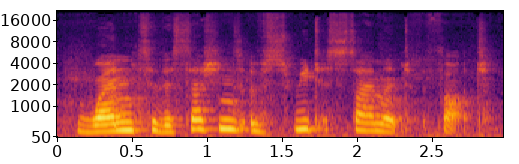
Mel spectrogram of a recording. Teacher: The repeated initial S sounds in sessions of sweet silent create a soundscape to begin the poem. That sibilance is enhanced by the second S in sessions, and I've always suspected the th of thought. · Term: Alliteration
